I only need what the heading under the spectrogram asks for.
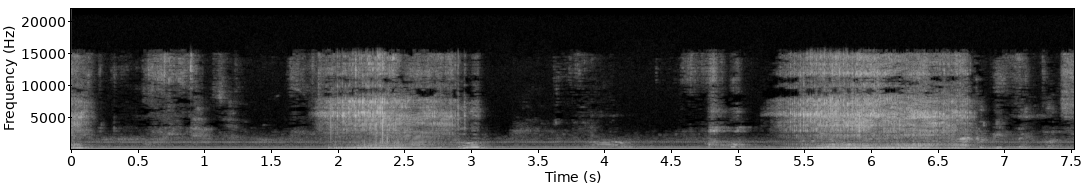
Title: My mom snores ALOT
